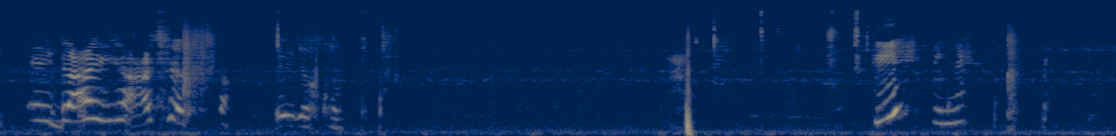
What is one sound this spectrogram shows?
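A young girl speaks up close in a high, lively voice.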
